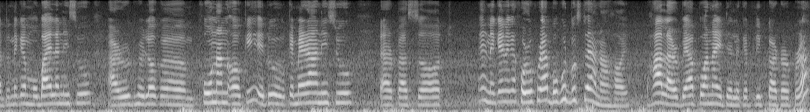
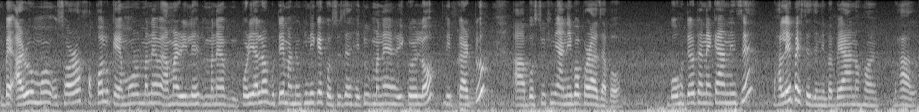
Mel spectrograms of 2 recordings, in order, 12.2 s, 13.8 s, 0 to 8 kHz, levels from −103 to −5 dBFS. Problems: none marked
